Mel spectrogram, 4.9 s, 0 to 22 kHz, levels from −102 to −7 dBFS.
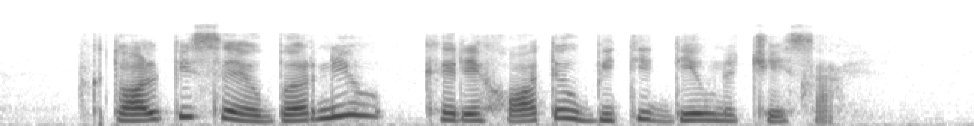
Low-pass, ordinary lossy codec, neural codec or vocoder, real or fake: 7.2 kHz; Opus, 16 kbps; none; real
